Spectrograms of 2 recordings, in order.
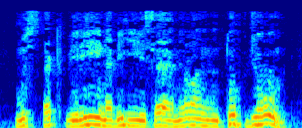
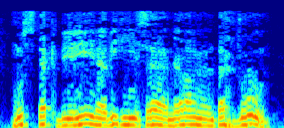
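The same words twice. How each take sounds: First: تهجرون said "tuhjirun", u on ta and i on jim; تهجرون بضم التاء وكسر الجيم. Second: Said in the usual way. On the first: Shown as a demonstration. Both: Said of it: "بضم التاء وكسر الجيم".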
